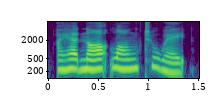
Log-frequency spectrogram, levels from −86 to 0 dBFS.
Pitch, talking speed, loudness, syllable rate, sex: 230 Hz, 240 wpm, -15 LUFS, 5.0 syllables/s, female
